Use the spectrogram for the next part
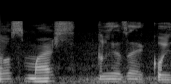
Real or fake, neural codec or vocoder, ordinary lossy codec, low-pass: real; none; none; none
